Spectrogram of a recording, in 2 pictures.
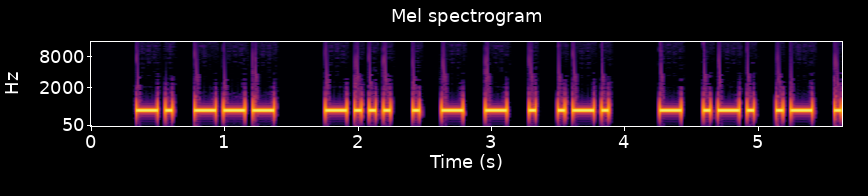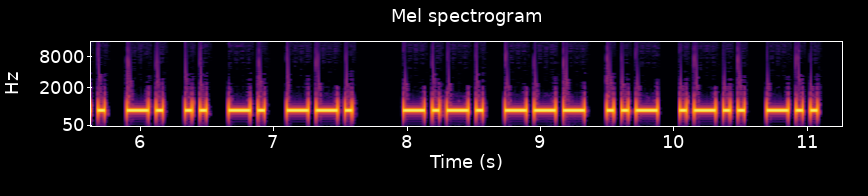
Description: Morse code, heard as a keyed tone, about 22 wpm, 700 Hz. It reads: NO BETTER TRAINING COULD
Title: Sentences from Top 1000 Words - Review Part 4 - 22wpm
